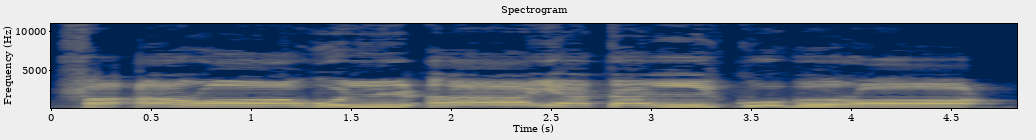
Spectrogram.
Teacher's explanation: با کے اوپر صفت قلقلہ کریں گے، یعنی کمزور قلقلہ ہوگا، را کو موٹا پڑھیں گے، اس کے اوپر کھڑی زبر ہے، لمبا بھی کریں گے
